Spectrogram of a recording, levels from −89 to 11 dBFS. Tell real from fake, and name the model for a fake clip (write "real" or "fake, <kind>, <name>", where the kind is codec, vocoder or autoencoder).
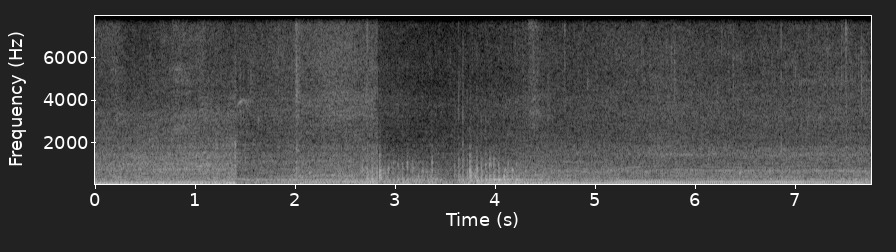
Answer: real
